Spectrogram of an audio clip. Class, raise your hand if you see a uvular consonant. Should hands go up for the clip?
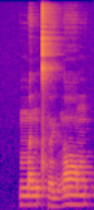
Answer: no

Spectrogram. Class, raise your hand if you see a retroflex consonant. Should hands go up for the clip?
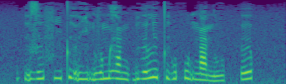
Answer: no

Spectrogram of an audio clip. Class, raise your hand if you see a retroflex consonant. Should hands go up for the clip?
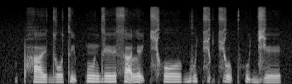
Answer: no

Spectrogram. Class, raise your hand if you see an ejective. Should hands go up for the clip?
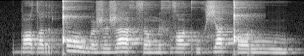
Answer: yes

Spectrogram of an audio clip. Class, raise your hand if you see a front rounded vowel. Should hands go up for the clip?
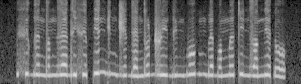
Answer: yes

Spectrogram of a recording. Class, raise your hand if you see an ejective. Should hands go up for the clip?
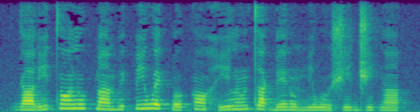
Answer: no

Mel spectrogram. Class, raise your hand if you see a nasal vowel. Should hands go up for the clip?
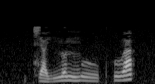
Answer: no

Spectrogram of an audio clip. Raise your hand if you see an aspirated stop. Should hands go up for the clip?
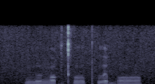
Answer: yes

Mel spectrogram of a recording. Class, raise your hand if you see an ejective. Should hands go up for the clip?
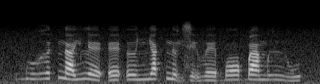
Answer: no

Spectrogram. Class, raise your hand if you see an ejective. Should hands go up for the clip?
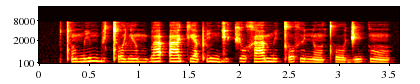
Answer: yes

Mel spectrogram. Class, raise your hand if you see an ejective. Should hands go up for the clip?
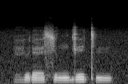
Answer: yes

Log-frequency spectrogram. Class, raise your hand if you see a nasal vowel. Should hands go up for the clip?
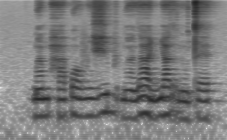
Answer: yes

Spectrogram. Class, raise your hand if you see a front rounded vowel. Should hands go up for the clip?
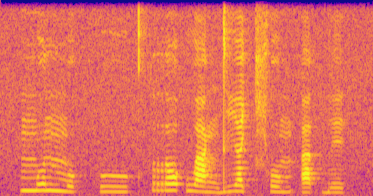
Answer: no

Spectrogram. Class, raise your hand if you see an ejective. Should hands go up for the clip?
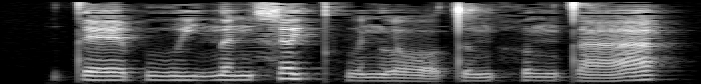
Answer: no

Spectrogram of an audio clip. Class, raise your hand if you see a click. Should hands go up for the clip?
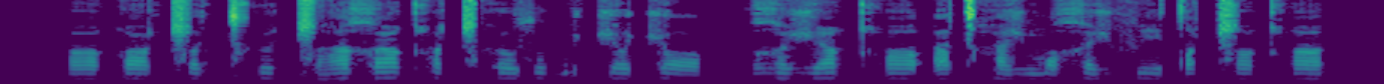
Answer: yes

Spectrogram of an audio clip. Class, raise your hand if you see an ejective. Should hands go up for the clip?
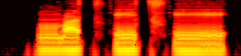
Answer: yes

